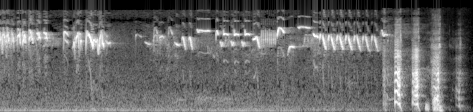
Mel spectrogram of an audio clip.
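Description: A birdsong sound effect used to censor speech: a burst of bright, busy birdsong, rapid chirps and warbling trills tumbling over each other for several seconds, ending in a few sharp, choppy bursts of sound.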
